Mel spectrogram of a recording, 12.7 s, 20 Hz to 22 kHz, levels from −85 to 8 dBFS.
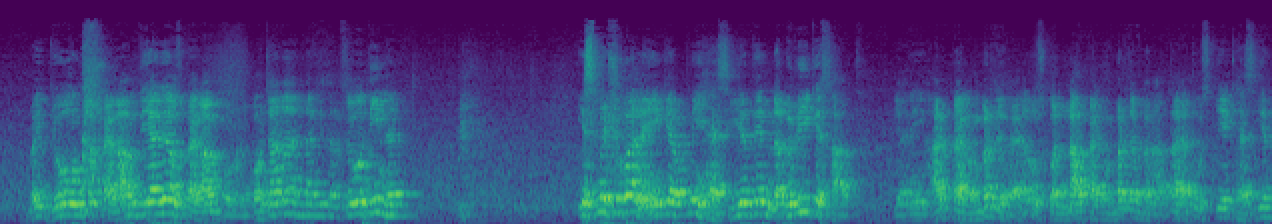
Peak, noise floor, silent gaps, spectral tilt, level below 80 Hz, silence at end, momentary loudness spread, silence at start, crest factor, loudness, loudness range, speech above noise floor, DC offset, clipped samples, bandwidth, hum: -4 dBFS; -44 dBFS; none; -3.5 dB/octave; -56 dBFS; 0 s; 11 LU; 0.15 s; 16 dB; -20 LUFS; 5 LU; 25 dB; under 0.1%; under 0.1%; 14.5 kHz; none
